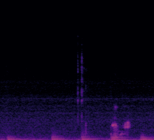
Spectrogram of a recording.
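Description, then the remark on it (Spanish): A voice mimics a duck, giving a few short, nasal quacking bursts in quick succession, moderately loud, with a couple of higher squeaky notes near the end. “Pues aquí haciendo cuac, lo normal, viviendo la vida”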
